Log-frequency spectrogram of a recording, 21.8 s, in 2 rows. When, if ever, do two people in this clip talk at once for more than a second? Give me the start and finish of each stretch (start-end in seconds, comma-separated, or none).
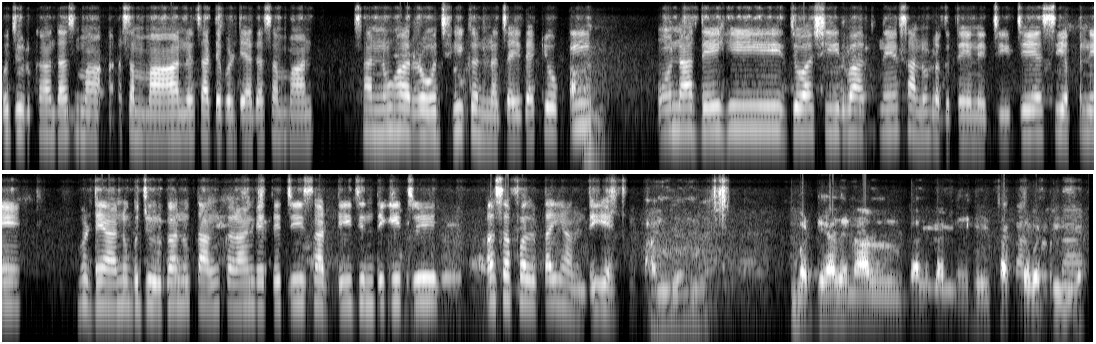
none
